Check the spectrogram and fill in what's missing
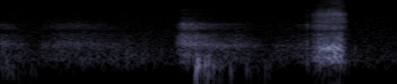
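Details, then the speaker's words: Girl allergic to dogs having a bad allergy attack in a car with a dog: quick indrawn breath, then one sharp, explosive single sneeze. "Having the worst allergy attacks in a car with a dog. I have to sneeze."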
